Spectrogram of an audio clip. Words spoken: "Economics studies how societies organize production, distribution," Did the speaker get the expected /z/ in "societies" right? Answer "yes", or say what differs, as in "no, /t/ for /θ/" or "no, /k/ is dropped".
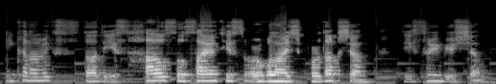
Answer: no, /s/ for /z/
